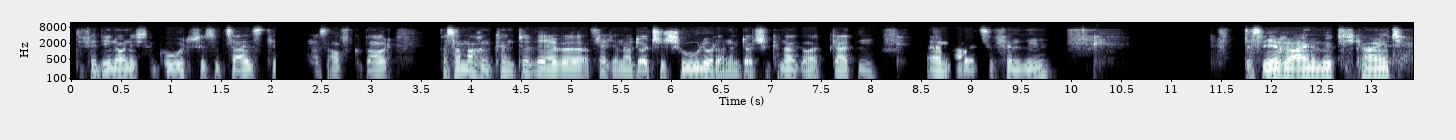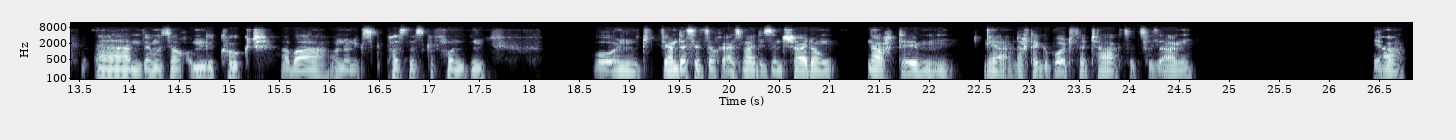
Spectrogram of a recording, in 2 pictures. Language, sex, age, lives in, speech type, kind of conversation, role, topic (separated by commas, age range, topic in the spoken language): German, male, 30-34, Germany, conversation, advice, user, Wie kann ich Entscheidungen treffen, wenn alles unsicher und unklar ist?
